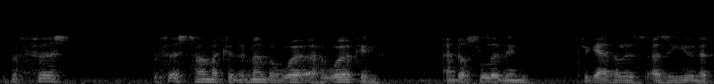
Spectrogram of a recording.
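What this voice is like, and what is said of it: Slight Liverpool twang. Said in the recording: “my bit of a Liverpool twang”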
